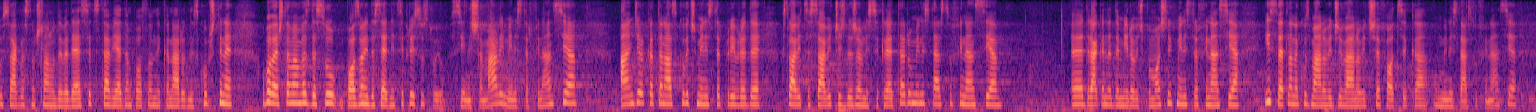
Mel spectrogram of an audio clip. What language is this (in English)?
Serbian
